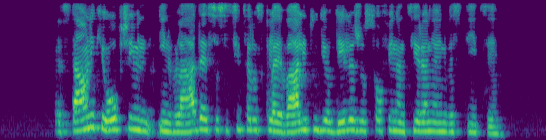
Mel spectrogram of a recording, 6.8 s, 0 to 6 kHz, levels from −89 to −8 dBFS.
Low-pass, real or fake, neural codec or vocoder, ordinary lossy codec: 5.4 kHz; real; none; none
